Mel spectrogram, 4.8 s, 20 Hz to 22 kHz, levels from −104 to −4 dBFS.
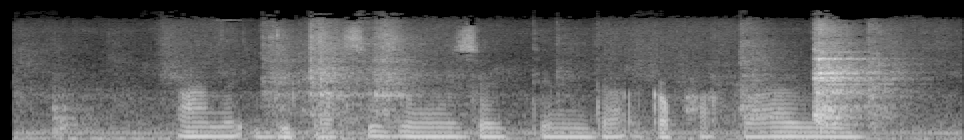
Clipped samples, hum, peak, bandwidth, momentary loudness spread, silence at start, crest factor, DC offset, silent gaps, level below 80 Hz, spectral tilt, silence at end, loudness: under 0.1%; none; -4 dBFS; 14 kHz; 19 LU; 0.05 s; 24 dB; under 0.1%; none; -46 dBFS; -4 dB/octave; 0 s; -25 LUFS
